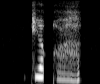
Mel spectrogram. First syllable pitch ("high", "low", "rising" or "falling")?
high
